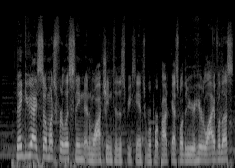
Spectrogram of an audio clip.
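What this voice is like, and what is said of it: Hoarse, strained voice. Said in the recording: “I'm losing my voice a bit.”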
